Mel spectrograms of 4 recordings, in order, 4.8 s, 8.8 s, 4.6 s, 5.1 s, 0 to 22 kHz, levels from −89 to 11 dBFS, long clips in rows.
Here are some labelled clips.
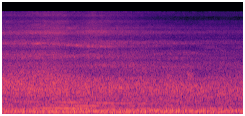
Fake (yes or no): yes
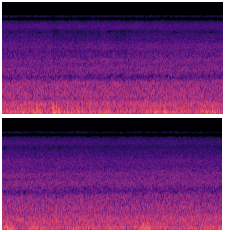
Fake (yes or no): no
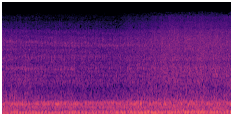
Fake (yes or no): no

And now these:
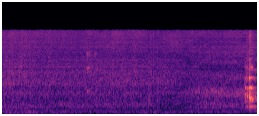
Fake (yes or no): yes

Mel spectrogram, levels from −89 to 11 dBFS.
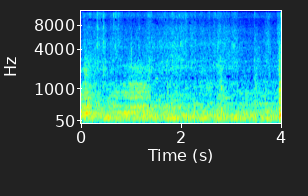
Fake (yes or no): no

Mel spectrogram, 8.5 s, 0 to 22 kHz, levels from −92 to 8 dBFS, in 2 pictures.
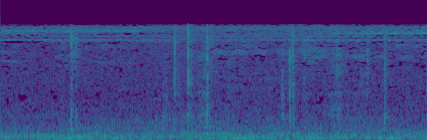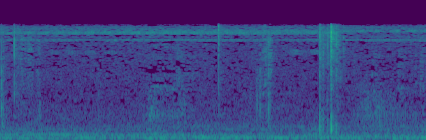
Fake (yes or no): no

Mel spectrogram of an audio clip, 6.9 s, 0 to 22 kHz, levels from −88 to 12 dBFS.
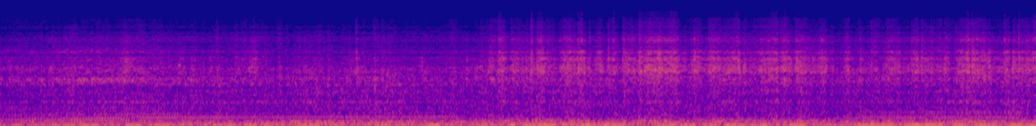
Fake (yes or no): yes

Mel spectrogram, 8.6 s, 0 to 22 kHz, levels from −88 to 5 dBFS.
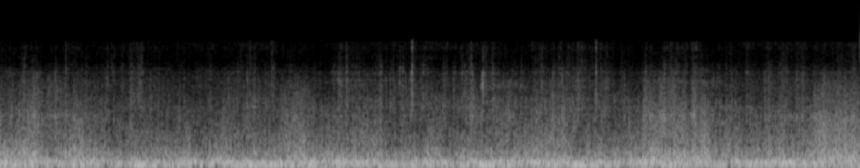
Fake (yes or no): no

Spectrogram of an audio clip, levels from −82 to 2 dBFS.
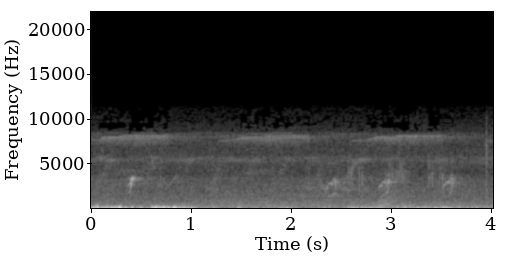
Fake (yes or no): no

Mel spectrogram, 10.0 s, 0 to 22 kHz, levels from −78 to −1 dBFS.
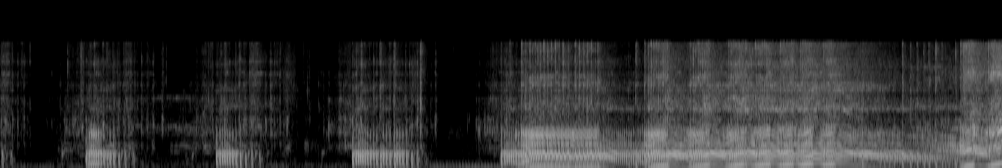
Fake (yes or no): yes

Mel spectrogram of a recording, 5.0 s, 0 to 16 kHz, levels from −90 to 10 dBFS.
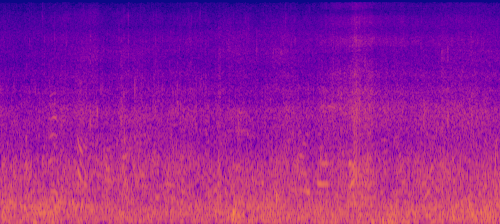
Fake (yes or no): no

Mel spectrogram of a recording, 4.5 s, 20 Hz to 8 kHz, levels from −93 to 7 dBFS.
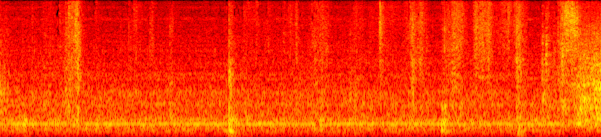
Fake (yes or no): no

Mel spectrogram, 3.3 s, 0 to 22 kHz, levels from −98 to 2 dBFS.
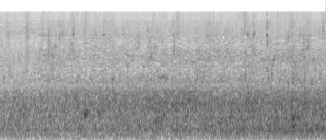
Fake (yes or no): no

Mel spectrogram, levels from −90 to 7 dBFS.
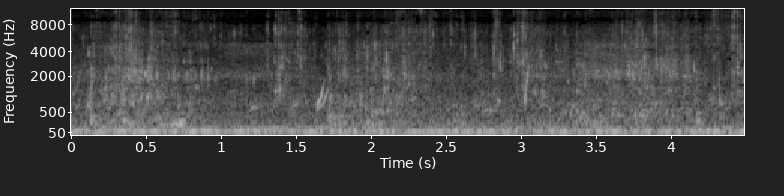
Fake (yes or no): no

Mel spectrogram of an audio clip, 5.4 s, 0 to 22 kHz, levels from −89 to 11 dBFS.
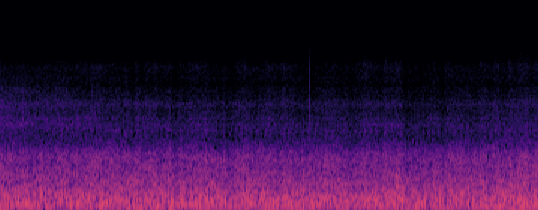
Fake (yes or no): yes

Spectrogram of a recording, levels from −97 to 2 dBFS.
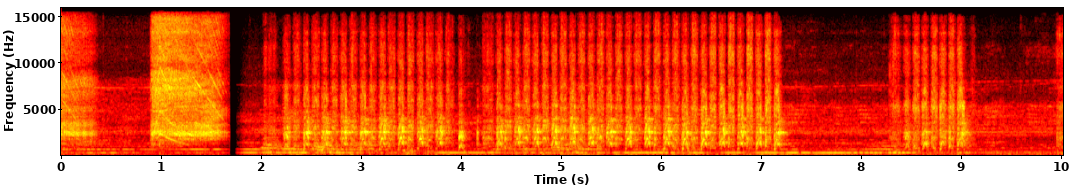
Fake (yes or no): no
